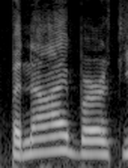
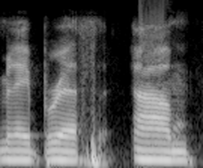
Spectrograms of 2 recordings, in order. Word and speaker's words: B'nai B'rith: Is that how it's pronounced? I always thought it was B'nai B'rith or something like that. – That might be it. – Yeah, I believe it's actually pronounced B'nai B'rith.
